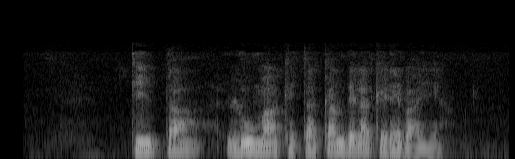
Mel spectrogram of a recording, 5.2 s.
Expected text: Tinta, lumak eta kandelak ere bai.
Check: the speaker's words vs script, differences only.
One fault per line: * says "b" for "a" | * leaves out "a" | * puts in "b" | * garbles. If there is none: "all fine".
all fine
